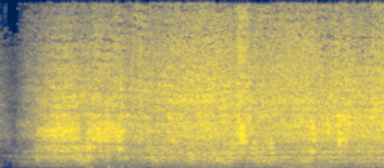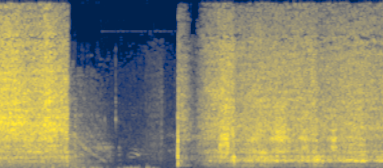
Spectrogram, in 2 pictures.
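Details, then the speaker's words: Small pressure washer running with the big unit's hose fitted: loud steady spray hiss over a low motor drone, briefly cutting out and resuming; working properly. "Okay. We got a winner."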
